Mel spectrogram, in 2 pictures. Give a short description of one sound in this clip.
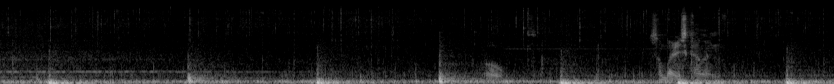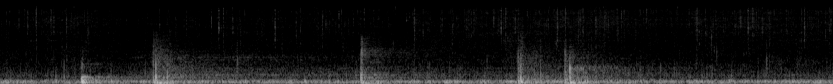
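A torch flame crackles and roars softly.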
